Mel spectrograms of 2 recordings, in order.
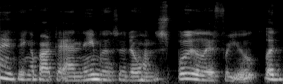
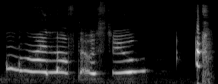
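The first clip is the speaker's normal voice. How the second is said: very high, drawn-out gushing; slow, high-pitched fangirl squeal; slower than usual. Real, not acted. Giggling over favorite book pair.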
